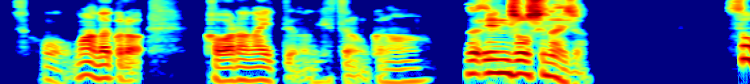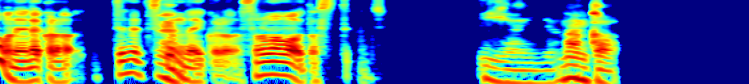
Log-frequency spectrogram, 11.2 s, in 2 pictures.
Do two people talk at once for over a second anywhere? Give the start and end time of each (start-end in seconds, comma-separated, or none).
none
